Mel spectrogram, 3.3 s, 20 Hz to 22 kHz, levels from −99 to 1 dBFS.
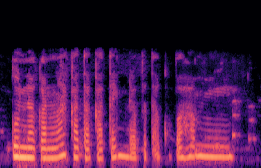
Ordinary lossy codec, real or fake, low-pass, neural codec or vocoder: Opus, 24 kbps; real; 7.2 kHz; none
